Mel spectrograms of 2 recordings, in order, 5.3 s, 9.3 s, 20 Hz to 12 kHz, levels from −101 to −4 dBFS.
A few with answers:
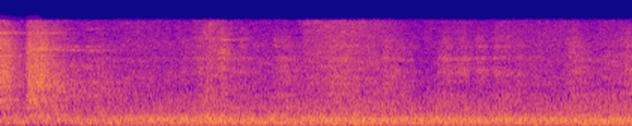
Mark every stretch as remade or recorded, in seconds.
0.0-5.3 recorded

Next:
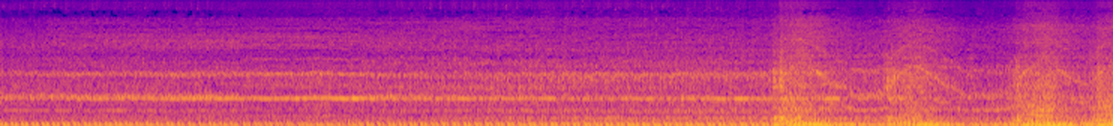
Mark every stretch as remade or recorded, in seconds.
0.0-2.0 recorded; 2.0-3.0 remade; 3.0-9.3 recorded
